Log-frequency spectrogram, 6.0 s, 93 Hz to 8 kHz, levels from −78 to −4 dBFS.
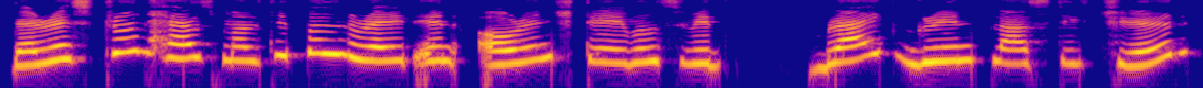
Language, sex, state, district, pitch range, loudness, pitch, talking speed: English, female, Arunachal Pradesh, Lower Dibang Valley, 320-385 Hz, -15 LUFS, 355 Hz, 130 wpm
